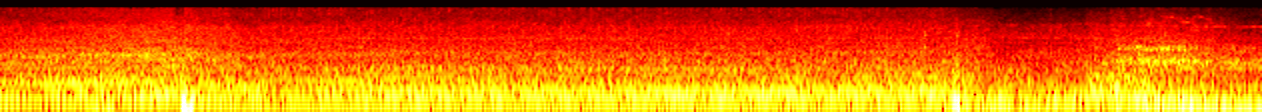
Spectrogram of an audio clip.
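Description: A car in GTA V drives along with a steady engine drone, a brief thump near the start and another near the end, and the engine note shifting as it revs.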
